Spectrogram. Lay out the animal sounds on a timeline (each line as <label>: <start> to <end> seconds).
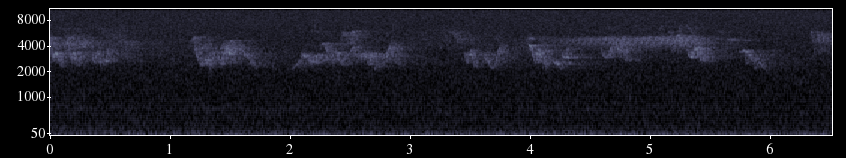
Ovenbird (Seiurus aurocapilla): 0.0 to 0.9 seconds
Red-eyed Vireo (Vireo olivaceus): 0.0 to 6.5 seconds
Pine Warbler (Setophaga pinus): 4.0 to 5.4 seconds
